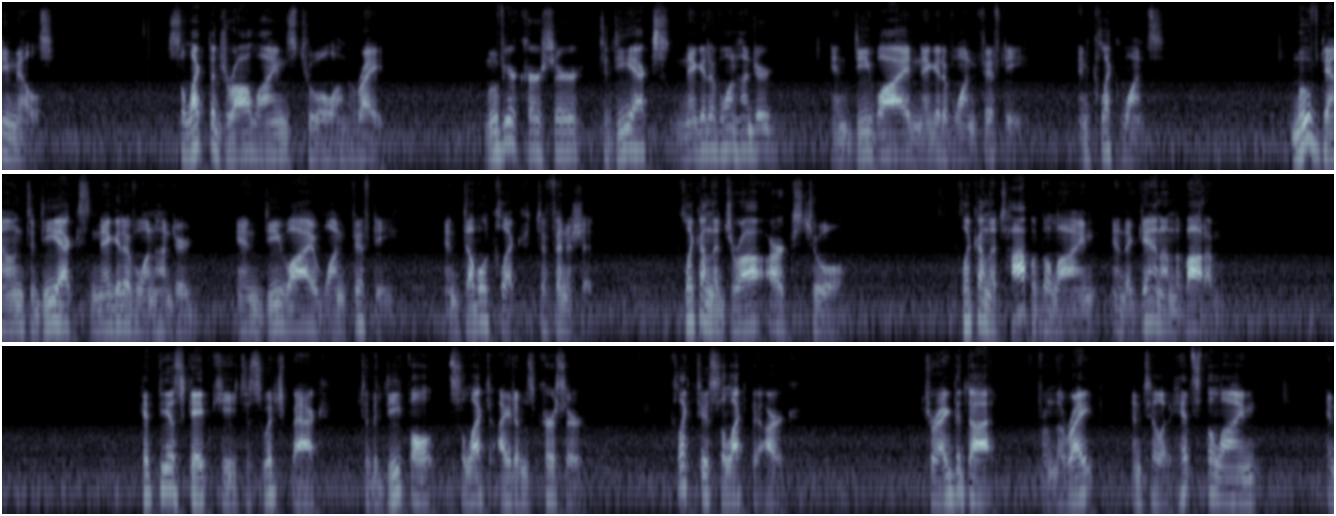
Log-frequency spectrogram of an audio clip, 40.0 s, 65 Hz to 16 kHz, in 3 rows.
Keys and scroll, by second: 30.7 Escape.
